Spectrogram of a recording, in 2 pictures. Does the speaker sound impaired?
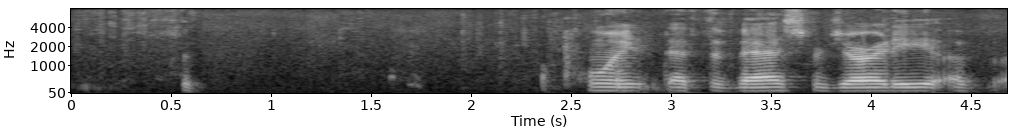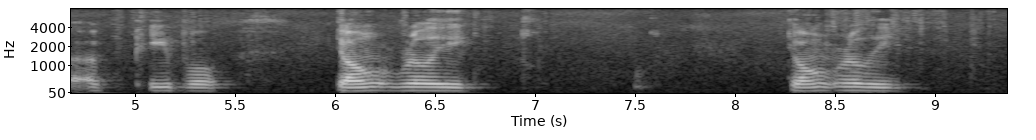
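Yes: stuttering; stuttering since earliest memory; here repeated words, blocks.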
